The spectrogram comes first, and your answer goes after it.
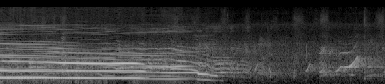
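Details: Captive wolves at Asahiyama Zoo in Hokkaido, Japan, reacting to the morning park announcement with howls; several steady, overlapping tones held for about four seconds, then sliding downward and fading into softer, scattered rising calls.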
